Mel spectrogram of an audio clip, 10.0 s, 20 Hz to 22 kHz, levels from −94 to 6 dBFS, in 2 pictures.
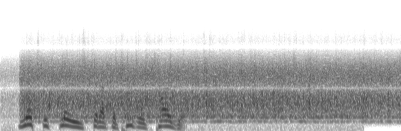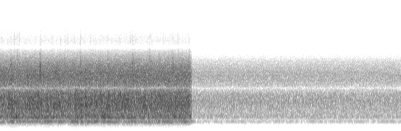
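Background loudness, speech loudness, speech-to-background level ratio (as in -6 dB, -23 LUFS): -25.5 LUFS, -26.5 LUFS, -1.0 dB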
